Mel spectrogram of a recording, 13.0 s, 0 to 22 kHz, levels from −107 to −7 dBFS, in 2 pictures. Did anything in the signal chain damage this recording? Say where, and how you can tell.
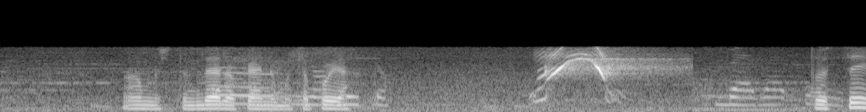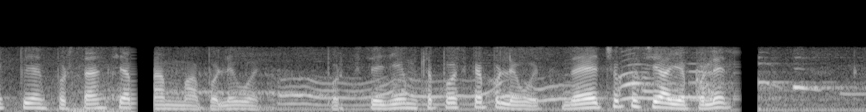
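Yes: network packet loss with pitch repetition. The concealment repeats the last pitch period, so 1.44–1.47 s holds buzzily, while 7.47–7.65 s and 12.0–12.18 s fade to silence.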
